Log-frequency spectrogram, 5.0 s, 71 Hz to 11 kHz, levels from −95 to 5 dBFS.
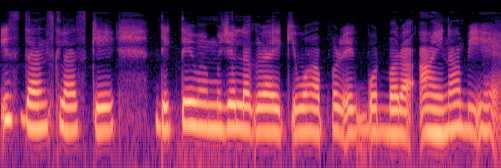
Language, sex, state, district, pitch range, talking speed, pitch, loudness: Hindi, female, Arunachal Pradesh, Longding, 215-240 Hz, 225 wpm, 225 Hz, -12 LUFS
